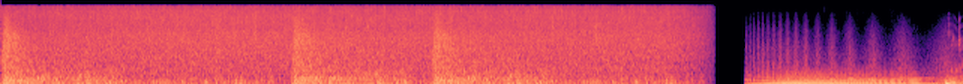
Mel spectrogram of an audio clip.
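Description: Steady rainfall with rolls of thunder, swelling twice in the middle, then cutting out. About ten seconds in, a deep droning synth tone with a sinking sweep takes over.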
